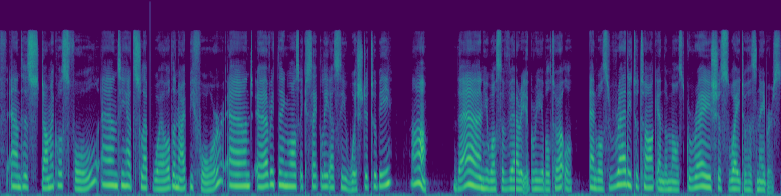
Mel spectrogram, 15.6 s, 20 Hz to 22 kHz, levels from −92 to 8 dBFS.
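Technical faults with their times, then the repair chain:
3.00 s: pop -12 dBFS
10.30–10.32 s: dropout 21 ms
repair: de-click; interpolate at 10.30 s, 21 ms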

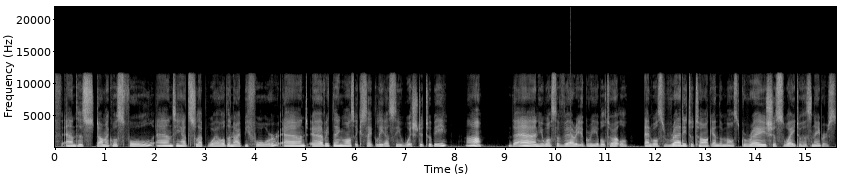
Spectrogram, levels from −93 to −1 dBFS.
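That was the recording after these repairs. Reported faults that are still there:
nothing left

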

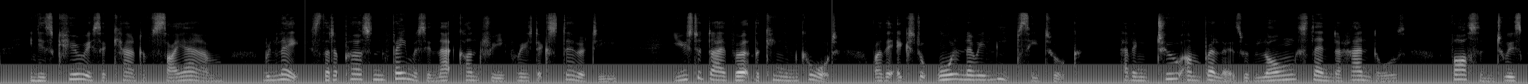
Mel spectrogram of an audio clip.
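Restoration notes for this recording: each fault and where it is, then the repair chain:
buzz 60 Hz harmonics 15 -34 dBFS
3.05 s: pop -18 dBFS
8.32 s: pop -14 dBFS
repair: de-click; de-hum 60 Hz, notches 15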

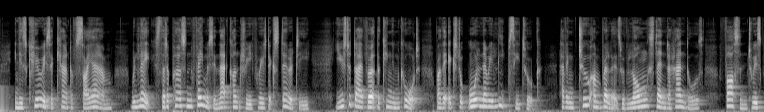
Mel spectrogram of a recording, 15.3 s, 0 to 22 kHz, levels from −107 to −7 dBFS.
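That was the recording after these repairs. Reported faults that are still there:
nothing left

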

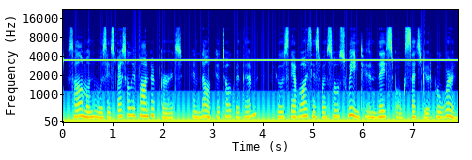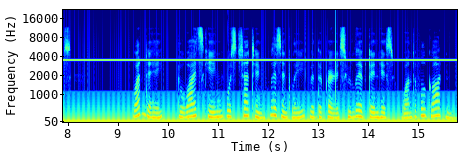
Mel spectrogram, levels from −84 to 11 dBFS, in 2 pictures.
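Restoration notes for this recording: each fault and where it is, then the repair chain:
buzz 60 Hz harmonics 18 -27 dBFS
crackle 28 per s -29 dBFS
whine 3.5 kHz -29 dBFS
13.34 s: pop -6 dBFS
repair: de-click; band-stop 3.5 kHz, Q 30; de-hum 60 Hz, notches 18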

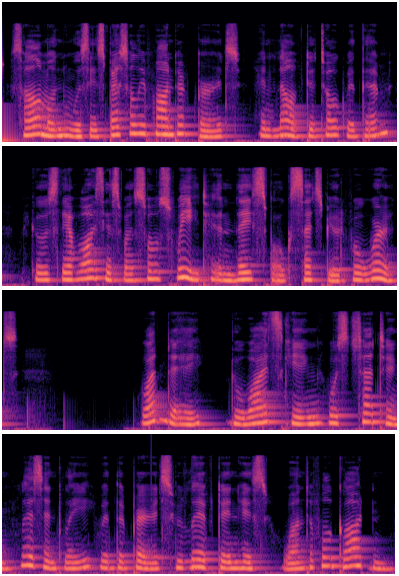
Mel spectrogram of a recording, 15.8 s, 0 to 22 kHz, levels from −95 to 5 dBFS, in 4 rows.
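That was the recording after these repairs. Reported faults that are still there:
13.34 s: pop

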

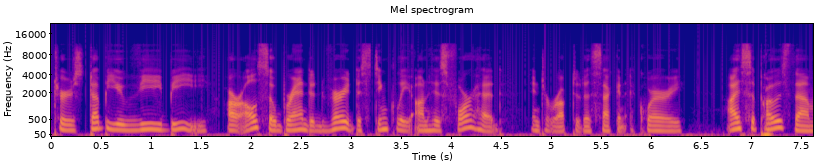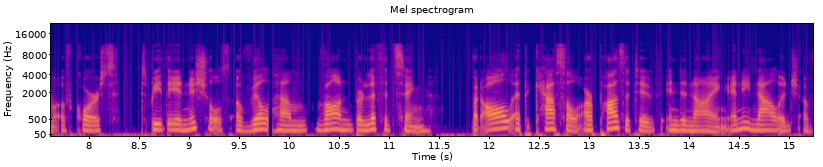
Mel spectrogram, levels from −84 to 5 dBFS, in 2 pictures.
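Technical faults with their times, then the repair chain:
crackle 41 per s -30 dBFS
4.94 s: pop -15 dBFS
9.79–9.84 s: dropout 47 ms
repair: de-click; interpolate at 9.79 s, 47 ms

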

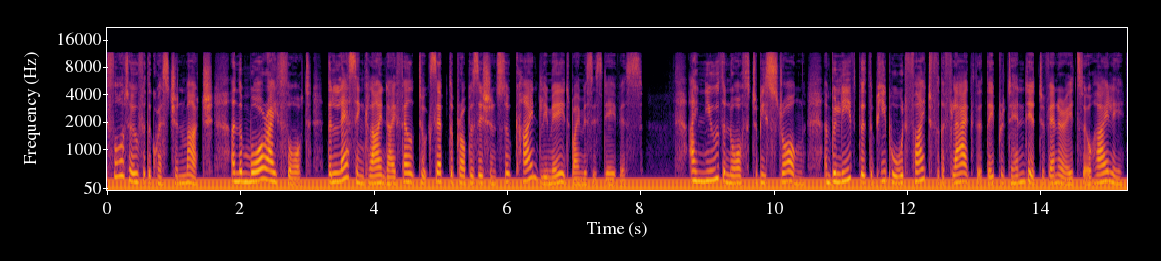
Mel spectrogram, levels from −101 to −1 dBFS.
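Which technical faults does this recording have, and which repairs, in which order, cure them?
hum 50 Hz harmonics 5 -29 dBFS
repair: de-hum 50 Hz, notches 5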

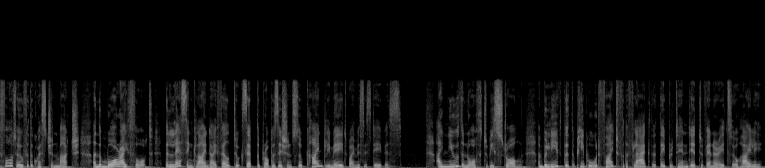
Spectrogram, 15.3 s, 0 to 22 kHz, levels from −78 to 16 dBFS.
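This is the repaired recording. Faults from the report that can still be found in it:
nothing left

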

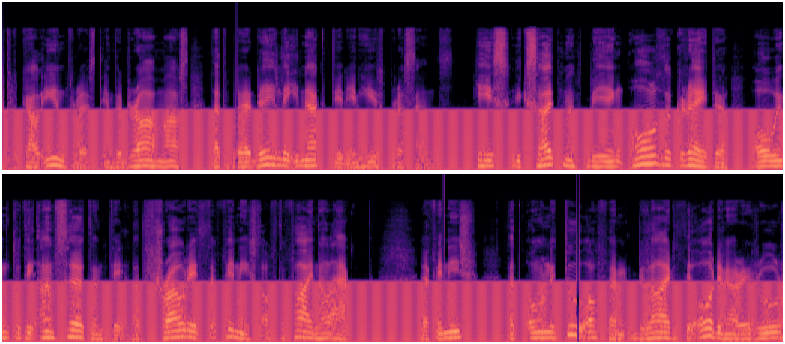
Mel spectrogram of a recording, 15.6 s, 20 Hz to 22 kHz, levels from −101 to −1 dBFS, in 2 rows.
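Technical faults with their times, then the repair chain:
buzz 60 Hz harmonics 26 -34 dBFS
2.32–2.35 s: dropout 25 ms
12.22 s: pop -17 dBFS
13.55–13.57 s: dropout 24 ms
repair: de-click; de-hum 60 Hz, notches 26; interpolate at 2.32 s, 25 ms; interpolate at 13.55 s, 24 ms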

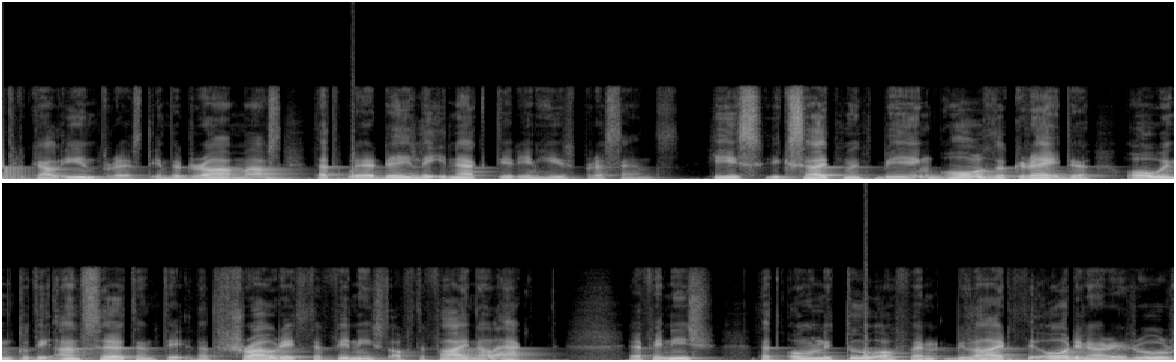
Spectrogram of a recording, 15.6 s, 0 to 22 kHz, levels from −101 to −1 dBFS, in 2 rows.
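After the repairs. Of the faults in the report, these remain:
12.22 s: pop

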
